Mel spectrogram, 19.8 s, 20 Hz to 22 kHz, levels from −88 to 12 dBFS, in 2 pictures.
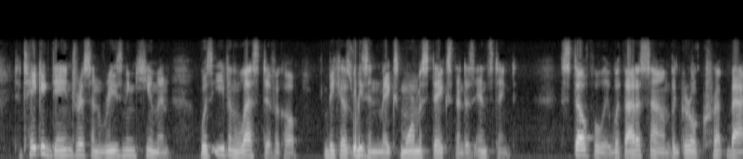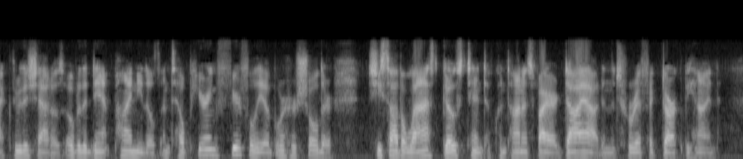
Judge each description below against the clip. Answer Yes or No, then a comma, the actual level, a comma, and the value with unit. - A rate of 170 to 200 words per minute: Yes, average, 175 wpm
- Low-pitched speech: Yes, low, 120 Hz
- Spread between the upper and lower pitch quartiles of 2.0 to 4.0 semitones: Yes, narrow, 2.4 semitones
